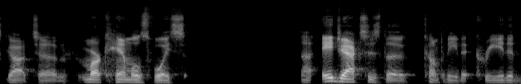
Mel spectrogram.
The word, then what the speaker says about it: Ajax: teach English for uh called Ajax or they pronounce it aak um yeah this these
